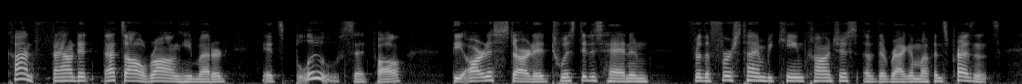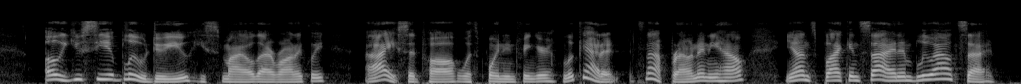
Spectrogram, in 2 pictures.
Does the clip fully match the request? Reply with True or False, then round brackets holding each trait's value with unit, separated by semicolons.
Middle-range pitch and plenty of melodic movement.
True (155 Hz; 5.7 semitones)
